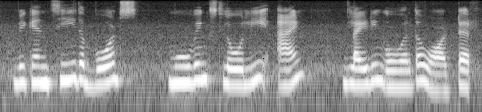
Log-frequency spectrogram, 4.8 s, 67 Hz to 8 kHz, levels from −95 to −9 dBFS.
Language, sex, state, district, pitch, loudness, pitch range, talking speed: English, female, Karnataka, Bangalore, 235 Hz, -13 LUFS, 210-265 Hz, 150 wpm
